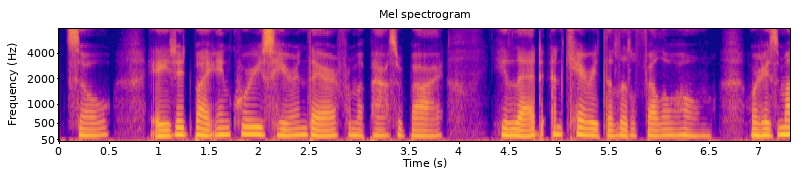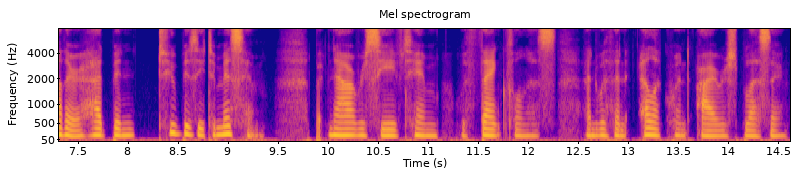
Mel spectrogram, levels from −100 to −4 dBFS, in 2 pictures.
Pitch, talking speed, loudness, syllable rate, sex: 165 Hz, 170 wpm, -24 LUFS, 5.0 syllables/s, female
